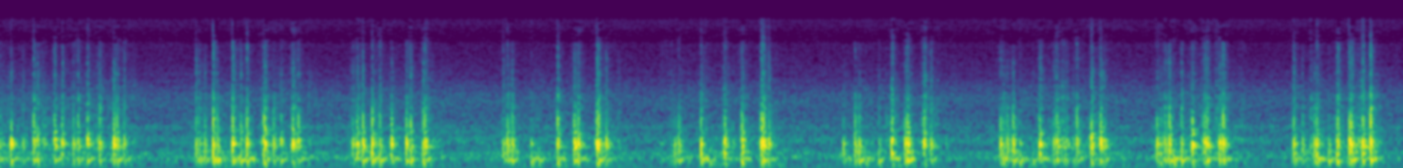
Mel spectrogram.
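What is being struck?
Wooden desk top.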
